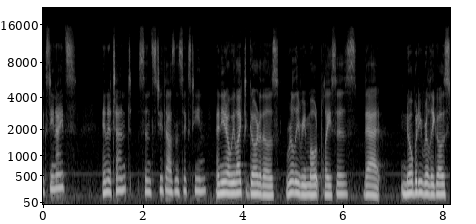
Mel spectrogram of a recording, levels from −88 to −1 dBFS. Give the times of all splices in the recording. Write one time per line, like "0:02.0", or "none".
0:01.8
0:03.3
0:04.8
0:06.3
